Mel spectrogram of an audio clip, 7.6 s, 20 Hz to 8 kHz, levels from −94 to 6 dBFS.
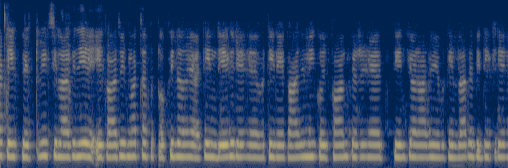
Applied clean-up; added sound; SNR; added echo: neural mask model DeepFilterNet 3.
